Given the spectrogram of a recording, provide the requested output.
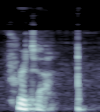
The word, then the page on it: fritter: British English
